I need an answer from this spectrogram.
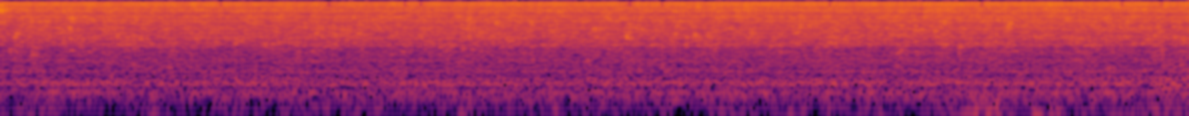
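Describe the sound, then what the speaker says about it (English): Water sprays in a soft, even hiss from the rainfall setting of a No Boundaries multi-function sink faucet, a steady, fairly quiet shower of droplets with no break from start to finish. "That is the rainfall."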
